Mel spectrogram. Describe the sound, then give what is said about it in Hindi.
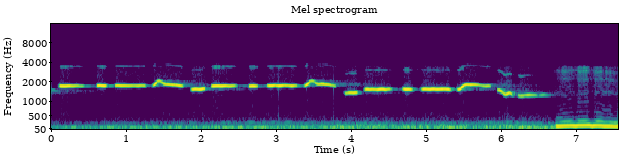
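A person whistles a melodic song tune, a steady bright line gliding between notes for several seconds over a low background hum, ending in a brief louder burst. “तो अभी सॉन्ग्स की बात रही है तो चलिए सॉन्ग का रैपिड फायर हो जाए सीटीओ के साथ गाने।”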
